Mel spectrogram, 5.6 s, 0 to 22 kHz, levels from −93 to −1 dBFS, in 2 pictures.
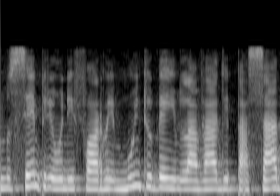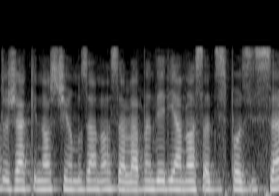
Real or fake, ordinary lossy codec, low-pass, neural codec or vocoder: fake; none; none; codec, 16 kHz, 4 kbps, FunCodec, trained on Chinese and English, 50 frames a second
